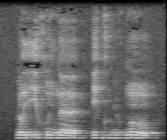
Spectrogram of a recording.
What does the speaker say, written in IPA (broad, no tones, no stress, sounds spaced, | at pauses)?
ɽ õ rʲ œ xʷ ẽ ŋ œ | e ɡ ṳ ɳ o̤ ɡ õ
